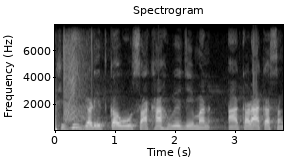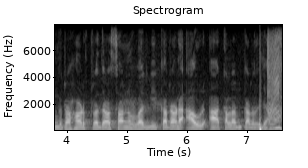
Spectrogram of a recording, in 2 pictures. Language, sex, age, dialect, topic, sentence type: Bhojpuri, female, 25-30, Western, banking, statement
